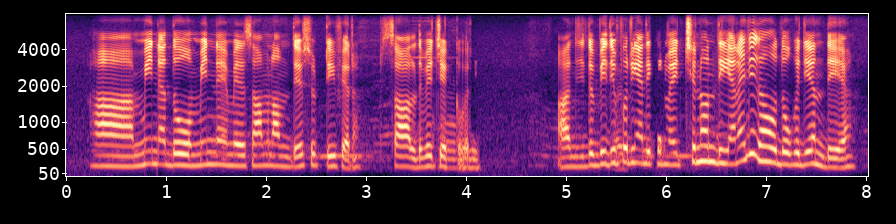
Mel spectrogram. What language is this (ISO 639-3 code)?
pan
